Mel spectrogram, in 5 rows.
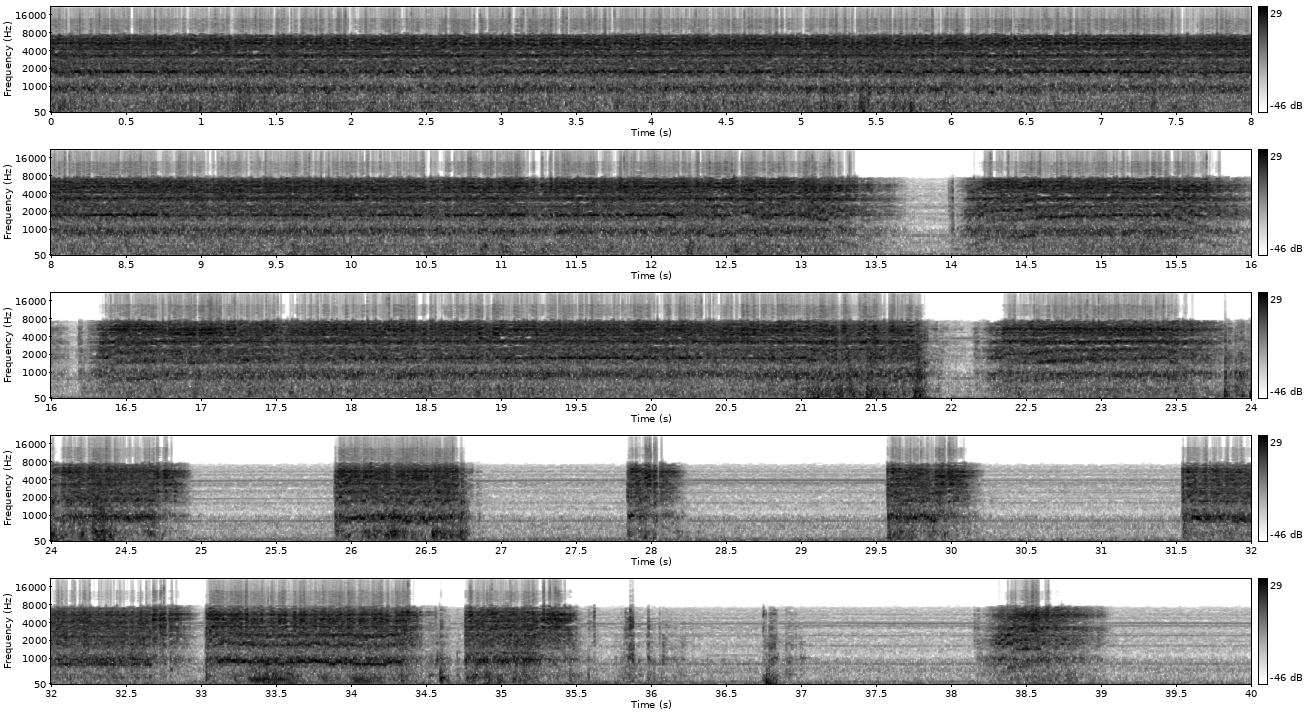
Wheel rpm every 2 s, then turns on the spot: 230, 230, 230, 230, 230, 240, 150, 150, 160, 230, 200, 130, 90, 90, 30, 60, 220, 160, 0, 30.
none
